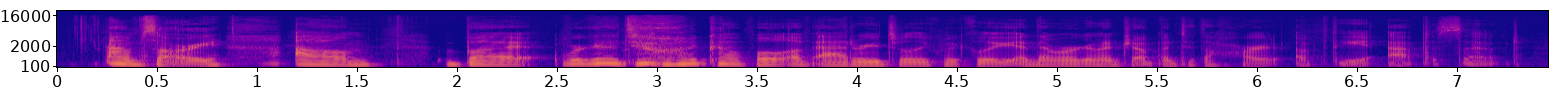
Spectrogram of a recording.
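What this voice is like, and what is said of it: Strained, fading voice. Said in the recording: “I'm also losing my voice ... I hear that”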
